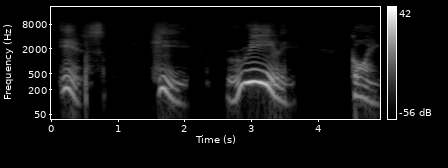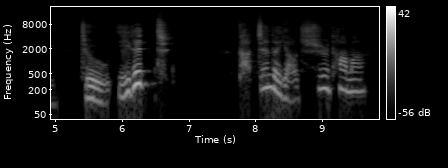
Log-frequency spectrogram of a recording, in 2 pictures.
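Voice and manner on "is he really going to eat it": whispering excitedly. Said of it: "They're whispering".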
